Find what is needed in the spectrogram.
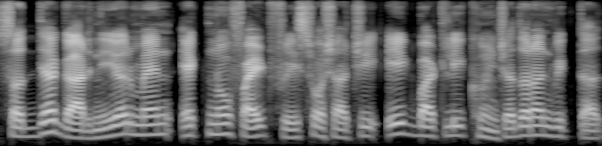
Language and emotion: Goan Konkani, neutral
